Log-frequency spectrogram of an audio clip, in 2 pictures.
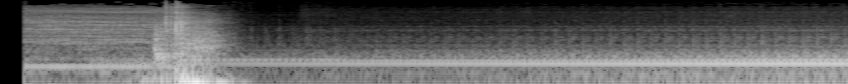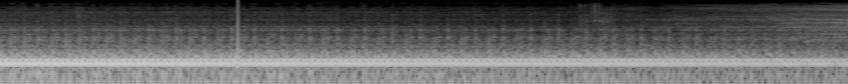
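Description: Sound effect for a hologram switching on: a short, loud burst with a deep boom about a second in, then a steady electronic hum that swells to its loudest midway and slowly eases off.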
